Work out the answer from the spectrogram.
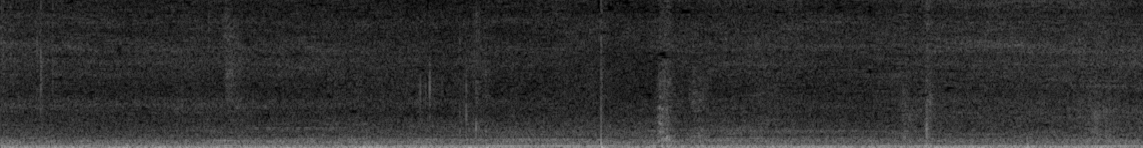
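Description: A car engine running steadily at idle: a low rumble with a steady hum, with a few light clicks and taps over it.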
